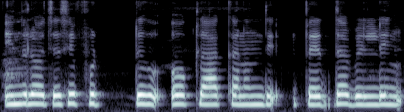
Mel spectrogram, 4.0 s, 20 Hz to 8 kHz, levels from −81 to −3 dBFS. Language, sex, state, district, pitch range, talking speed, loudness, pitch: Telugu, female, Andhra Pradesh, Sri Satya Sai, 230-245 Hz, 150 wpm, -15 LUFS, 235 Hz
